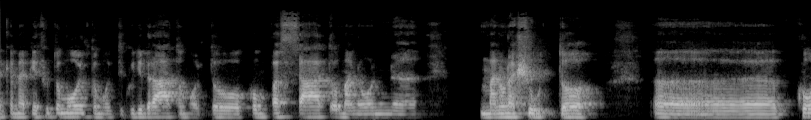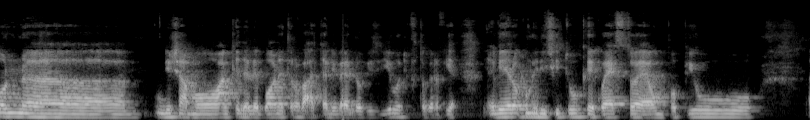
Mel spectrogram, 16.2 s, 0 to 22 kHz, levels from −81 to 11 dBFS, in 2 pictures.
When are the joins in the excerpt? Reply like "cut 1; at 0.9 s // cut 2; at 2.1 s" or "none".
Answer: cut 1; at 12.9 s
